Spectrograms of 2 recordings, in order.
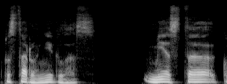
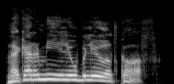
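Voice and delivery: crowd shout; 11 semitones higher than usual. A narrator's reading. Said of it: "нестройные крики".

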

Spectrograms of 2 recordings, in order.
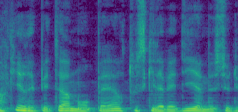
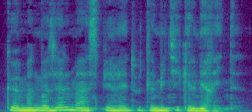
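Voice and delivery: composed, higher and louder declaration; cool composure; 6 semitones higher, 7 dB louder than usual. A narrator's reading. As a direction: assert it with unruffled poise. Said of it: "avec un sang-froid admirable". (avec un sang-froid affirmé)

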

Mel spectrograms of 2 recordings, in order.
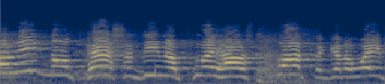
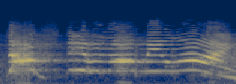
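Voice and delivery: indignant shout; 5 semitones higher, 3 dB louder than usual. Real, not acted. Boy protests stolen lines.

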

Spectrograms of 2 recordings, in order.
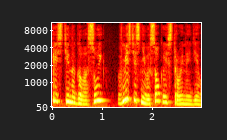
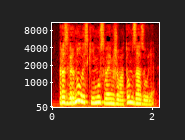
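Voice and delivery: usual speaking voice

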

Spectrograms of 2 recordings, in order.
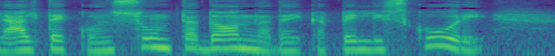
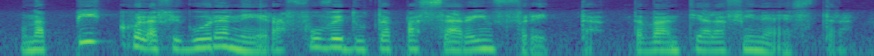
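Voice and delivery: ordinary delivery, nothing marked

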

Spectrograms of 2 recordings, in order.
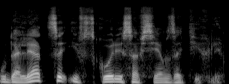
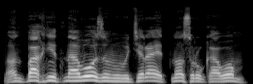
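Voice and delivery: higher, louder, dismissive retort; disdainful snorting delivery; scornful snort; 5 semitones higher, 6 dB louder than usual. A narrator's reading. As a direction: scoff at the very idea. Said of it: "фыркнула Анна".

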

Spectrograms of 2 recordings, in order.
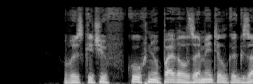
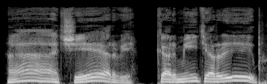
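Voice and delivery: raised, drawn-out eerie call; echo in the head; 6 semitones higher, much slower than usual. A narrator's reading. Words echo inside Pavel's head, echoing call. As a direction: let it ring out slowly like a remembered voice. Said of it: "отозвалось эхом в голове".

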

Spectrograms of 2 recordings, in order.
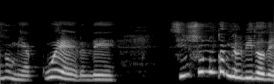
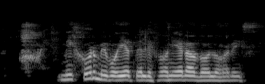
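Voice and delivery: ordinary delivery

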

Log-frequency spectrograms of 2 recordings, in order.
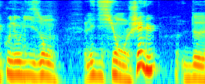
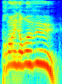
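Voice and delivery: high, loud urgent command; panicked shouted instruction; shouted order; 13 semitones higher, 8 dB louder than usual. A narrator's reading. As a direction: yell it over your shoulder. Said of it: "lui cria-t-il".

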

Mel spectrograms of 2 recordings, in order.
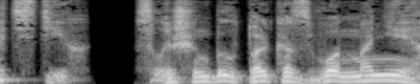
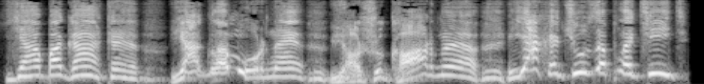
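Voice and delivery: high, loud boasting cries; eager shouting; 13 semitones higher, 6 dB louder than usual. A narrator's reading. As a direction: shout to be picked. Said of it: "принялись выкрикивать". (громкие высокие выкрики дам)

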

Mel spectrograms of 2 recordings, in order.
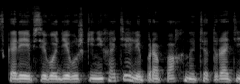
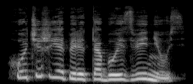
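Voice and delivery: annoyed; 9 semitones higher, 6 dB louder than usual. A narrator's reading. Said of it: "раздосадованно послышалось сзади".

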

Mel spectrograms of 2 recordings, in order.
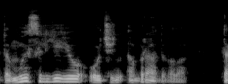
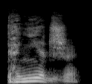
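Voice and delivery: higher, insistent objection; interrupting protest; 4 semitones higher, 4 dB louder, slower than usual. A narrator's reading. Woman cutting off her sceptical friend, interrupting protest. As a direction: cut in with an emphatic denial. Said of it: "перебила её Евгения".

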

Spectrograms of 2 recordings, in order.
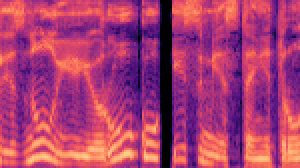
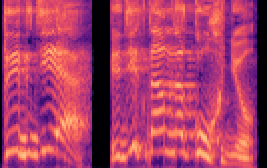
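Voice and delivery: angry; 11 semitones higher than usual. Acted. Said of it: "сердито спросила".

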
